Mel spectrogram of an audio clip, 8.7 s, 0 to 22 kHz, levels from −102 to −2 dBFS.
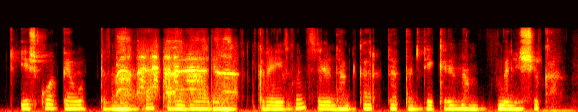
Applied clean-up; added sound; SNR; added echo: neural diffusion model UNIVERSE++.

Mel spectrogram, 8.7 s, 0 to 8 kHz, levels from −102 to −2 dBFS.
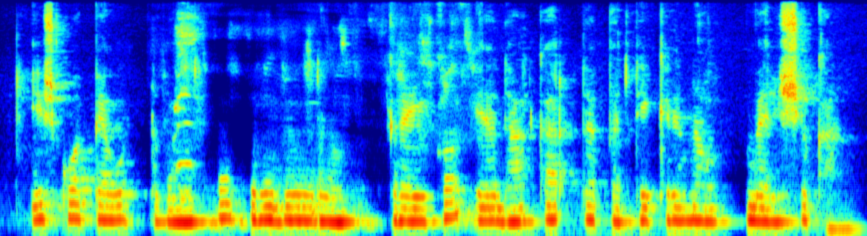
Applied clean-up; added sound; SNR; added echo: neural mask model Resemble Enhance denoiser.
